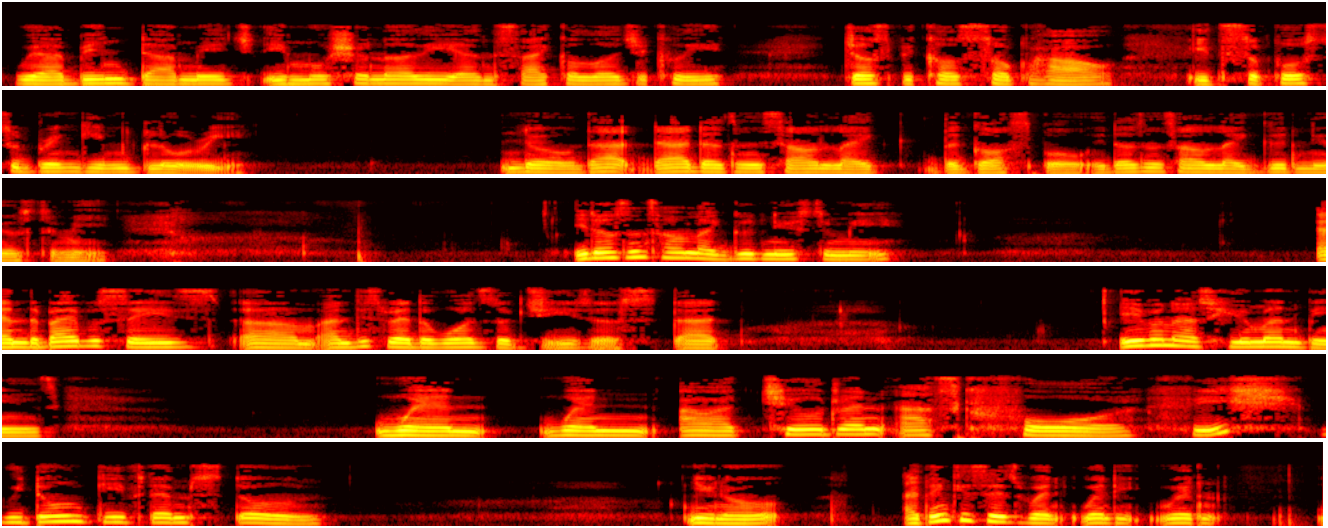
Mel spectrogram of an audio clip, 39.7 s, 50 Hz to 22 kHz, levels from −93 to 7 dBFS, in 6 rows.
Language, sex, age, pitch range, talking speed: English, female, 30-49, 145-200 Hz, 120 wpm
